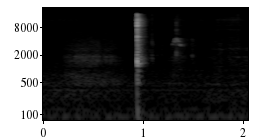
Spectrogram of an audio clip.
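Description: Blade of a single-blade slipjoint pocket knife (Great Eastern Cutlery #36 toenail clipper) being pinched open and snapping into place on its backspring. One sharp click about a second in, then a faint tick just after.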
